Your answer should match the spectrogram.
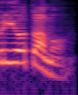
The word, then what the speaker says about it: প্রিয়তম: আছে দুই নম্বরে আছে তরতম প্রত্যয়ন্ত শব্দের অন্ত অ এর উচ্চারণ ও এর মত হবে যেমন বৃহত্তর তাহলে উচ্চারণটা কেমন হবে বৃহত্তর যত সুন্দর করে ভাঙ্গা যাবে তত উচ্চারণটা সুন্দর হবে বৃহত্তর এভাবে প্রিয়তম একইভাবে প্রিয়তম এখানে এই যে মধ্য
